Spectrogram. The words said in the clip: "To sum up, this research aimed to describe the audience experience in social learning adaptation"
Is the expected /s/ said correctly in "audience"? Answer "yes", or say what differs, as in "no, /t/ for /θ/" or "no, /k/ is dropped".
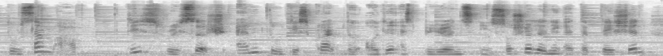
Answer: no, /s/ is dropped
